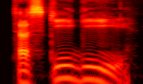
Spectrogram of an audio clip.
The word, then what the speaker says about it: Tuskegee: the Alabama Georgia border ghee Tuskegee hard G what's a soft G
